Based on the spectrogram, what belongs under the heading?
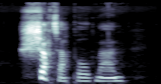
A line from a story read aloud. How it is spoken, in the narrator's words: he snarled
